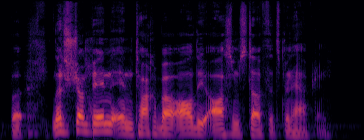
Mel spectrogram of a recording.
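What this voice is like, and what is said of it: Congested voice from a cold. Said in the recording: “I have a pretty nasty cold, so I'm sorry if my voice is more annoying than usual this week.”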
